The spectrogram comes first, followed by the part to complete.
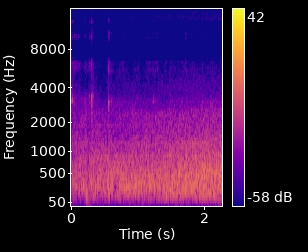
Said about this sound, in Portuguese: esse barulho que vocês estão ouvindo não é do vento, é do ar-condicionado aqui do meu trabalho. Ele é um ar-condicionado desse velho e grandão. Ora? Aí uhum. ele é uhum. bem barulhento. É sério, o que vocês estão ouvindo é ar-condicionado.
